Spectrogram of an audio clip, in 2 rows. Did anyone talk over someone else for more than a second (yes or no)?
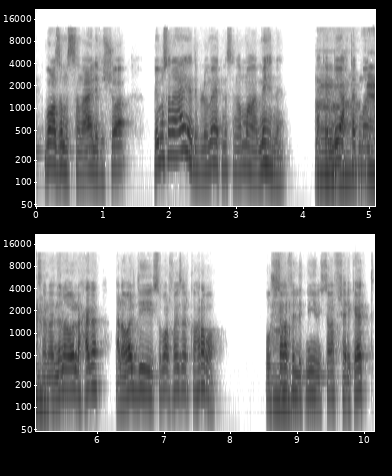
yes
